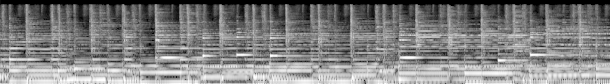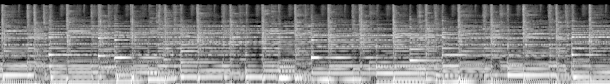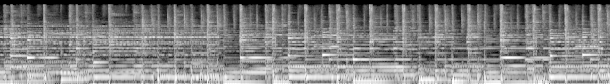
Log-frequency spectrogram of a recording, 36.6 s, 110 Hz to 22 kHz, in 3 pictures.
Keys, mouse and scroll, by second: 0.0 click, 5.9 click, 6.6 click, 6.8 scroll, 7.6 scroll, 8.1-8.6 scroll up 3, 8.6 scroll down 3, 9.2 click, 9.6 click, 10.6 scroll up 2, 11.2 middle click, 11.9 middle click, 12.7 middle click, 13.1-13.7 scroll down 6, 13.7-14.3 scroll up 3, 14.7 middle click, 15.6 middle click, 17.1-18.2 drag, 19.0-20.1 drag, 21.8-23.0 drag, 23.1-24.3 drag, 24.5 click, 25.8-26.6 scroll up 1, 26.6-27.7 scroll up 6, 28.9 scroll, 29.3 scroll up 1, 29.6 scroll, 31.1 right click, 31.8 click, 32.9 middle click, 33.1 middle click, 34.5 click.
